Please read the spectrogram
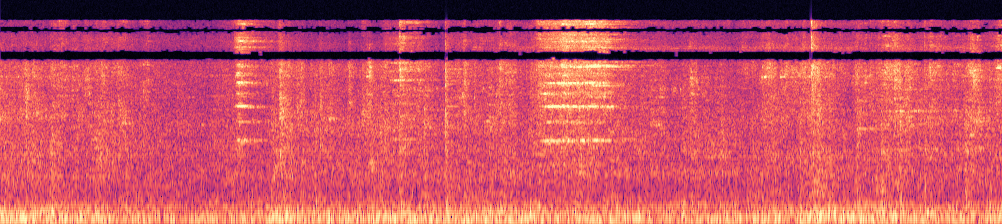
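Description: Double-stack intermodal container cars rolling past close by: a steady, loud low rumble of wheels on rail, with brief high-pitched wheel squeals about two and a half seconds in and again around six seconds.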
